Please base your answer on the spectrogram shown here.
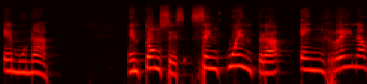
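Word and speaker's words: אמונה: halla redactada textualmente con una palabra hebrea que pronunciada en español pudiera decir emuná.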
